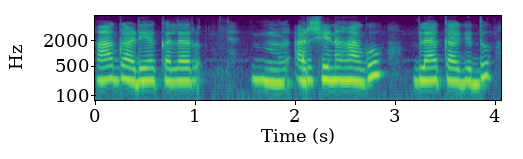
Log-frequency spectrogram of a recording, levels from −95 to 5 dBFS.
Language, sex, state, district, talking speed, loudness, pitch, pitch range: Kannada, female, Karnataka, Bidar, 105 wpm, -15 LUFS, 230 Hz, 225-240 Hz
